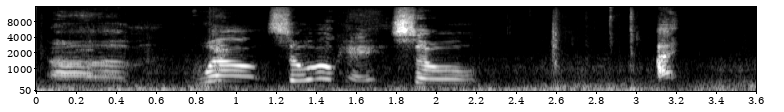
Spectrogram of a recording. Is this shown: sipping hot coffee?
no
